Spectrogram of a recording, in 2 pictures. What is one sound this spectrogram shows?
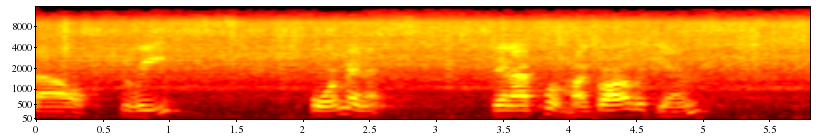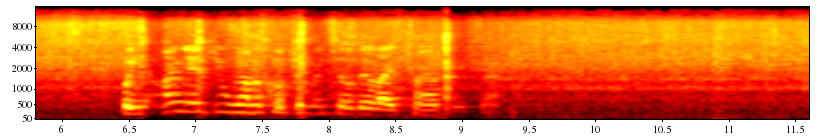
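A metal spatula scrapes and clatters against a frying pan.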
